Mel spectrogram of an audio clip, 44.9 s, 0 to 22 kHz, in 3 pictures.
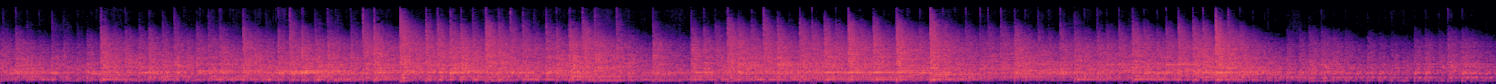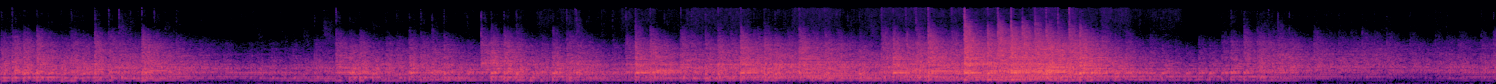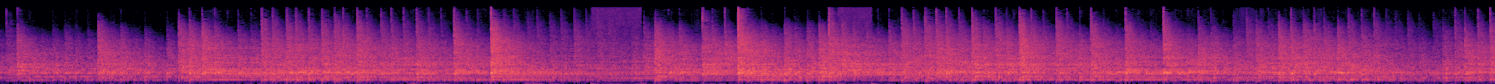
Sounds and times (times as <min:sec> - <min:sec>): Timpani: 0:18.1 - 0:44.8.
